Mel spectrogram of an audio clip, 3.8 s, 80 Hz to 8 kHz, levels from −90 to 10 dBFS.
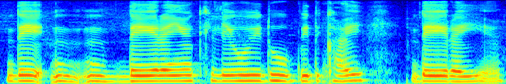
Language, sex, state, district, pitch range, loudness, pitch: Hindi, female, Delhi, New Delhi, 185-195 Hz, -14 LUFS, 190 Hz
